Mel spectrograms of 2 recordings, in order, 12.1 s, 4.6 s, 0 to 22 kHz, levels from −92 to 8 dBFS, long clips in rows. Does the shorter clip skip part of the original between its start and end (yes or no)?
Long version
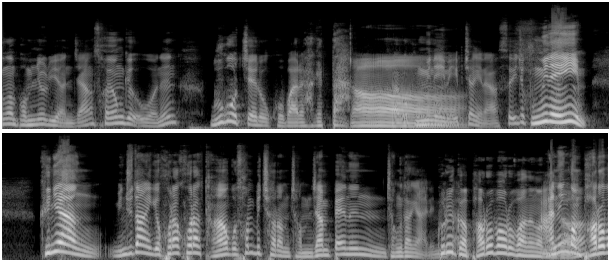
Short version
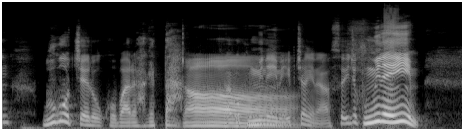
no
